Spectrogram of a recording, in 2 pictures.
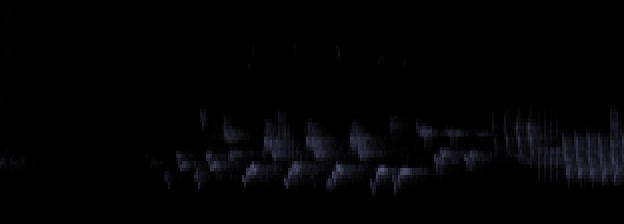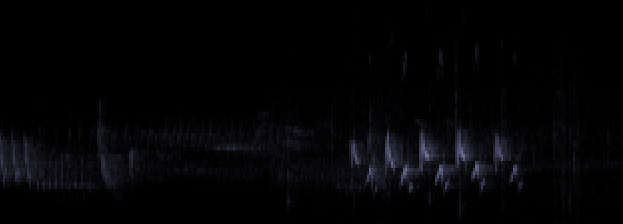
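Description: Songbirds singing, faint and high-pitched: runs of quick falling notes and trills, then a fast series of sharp chirps near the end.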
